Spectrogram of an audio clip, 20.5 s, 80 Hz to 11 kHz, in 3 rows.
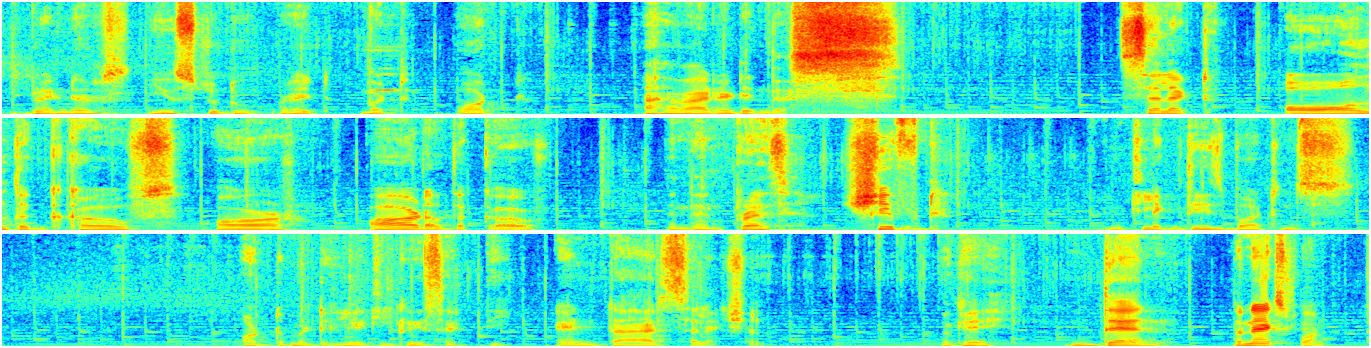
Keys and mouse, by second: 4.9-5.9 alt+shift+middle drag, 5.9 click, 8.3 click, 8.5 click, 14.9 shift+click, 18.1 z, 20.1-20.5 alt+shift+middle drag.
